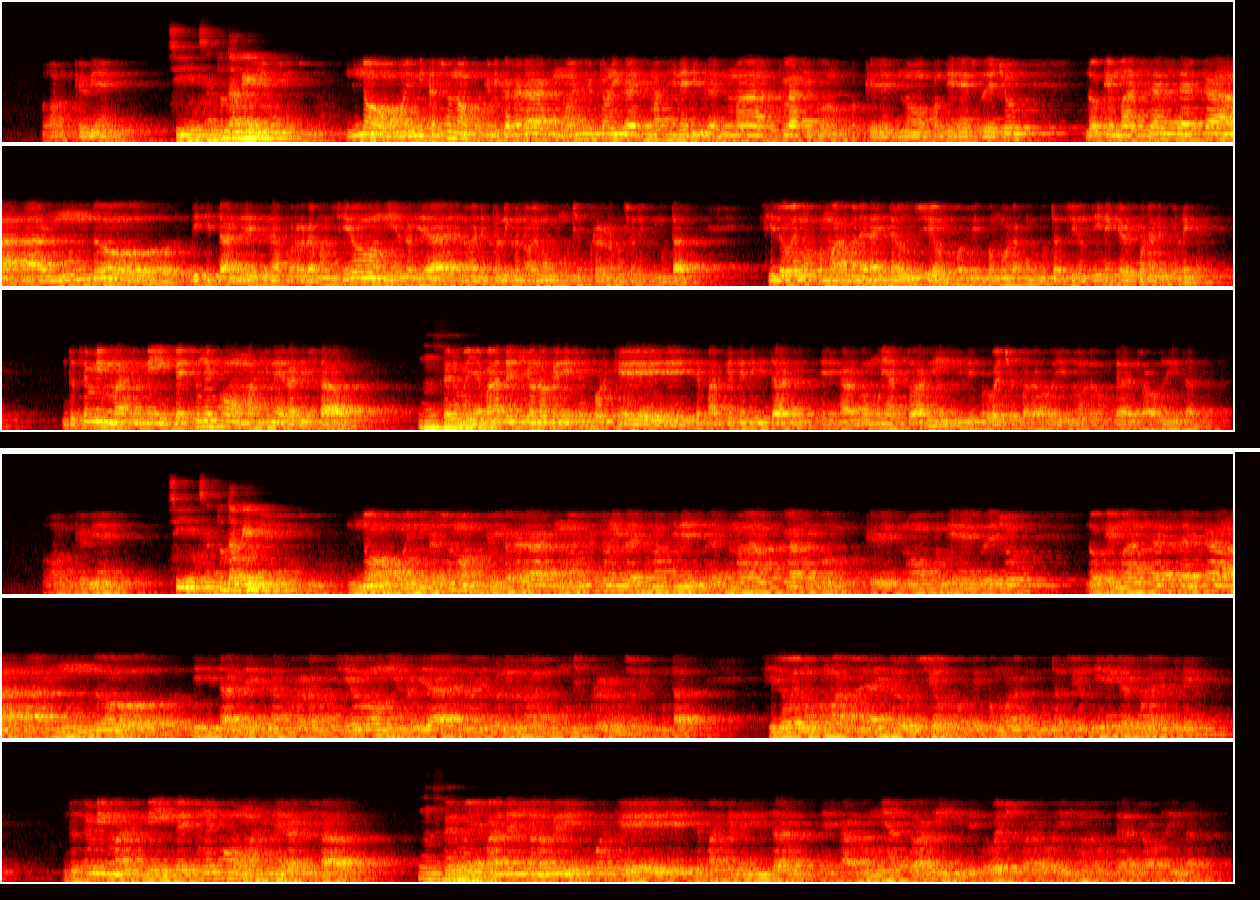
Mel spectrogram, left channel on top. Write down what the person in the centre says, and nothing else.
Sí, exacto. ¿Tú también?
Ujú.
